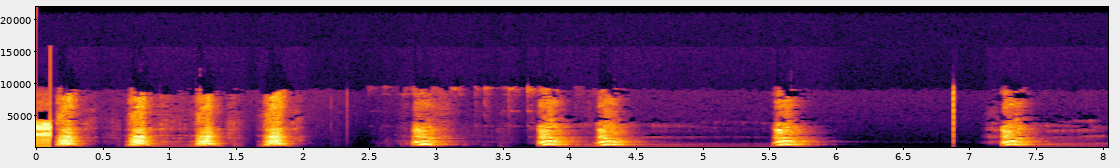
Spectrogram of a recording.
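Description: Puppy barking: about nine short, high barks at uneven intervals.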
